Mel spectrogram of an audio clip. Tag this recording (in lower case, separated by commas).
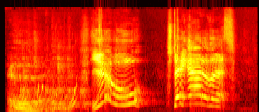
speech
